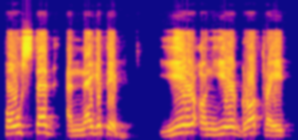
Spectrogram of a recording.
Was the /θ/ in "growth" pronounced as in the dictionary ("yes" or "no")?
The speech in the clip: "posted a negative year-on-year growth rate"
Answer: no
